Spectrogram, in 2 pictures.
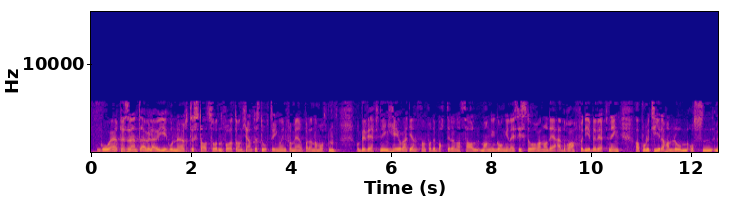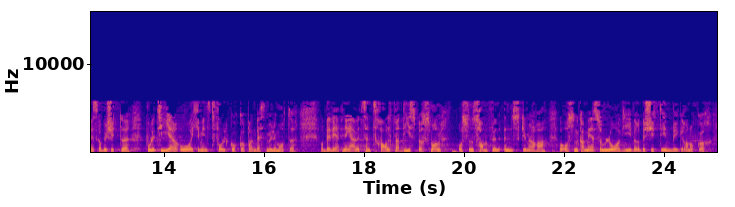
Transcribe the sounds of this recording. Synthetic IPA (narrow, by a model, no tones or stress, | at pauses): ɡuːəpʰɾɛsɪd̪ɛnt̪æʋɪlæɔjiːɦʊnøːɾt̪ʰɪlst̪ɑːt̪sʁoːd̪n̩fɔɾɑt̪hɑnçɛnt̪ɪst̪uːɾt̪ʰɪŋːɔɪnfɔɾmeːɾəpʰɔd̪ɛnːəmoːt̪n̩ | ʔɔbəʋeːpnɪŋɦɛɾjʊʋæɾt̪jɛnːst̪ɑnfɔd̪ɛbɑt̪ːɪd̪ɛnːəsɑːlmɑŋːəɡɔŋːəɾd̪æɪsɪst̪əoːɾənɔd̪ɛʔæ̰ɾbɾɑːfɔɾd̪iːbəʋeːpnɪŋʔɑ̰ʋpʰʊlɪt̪ʰiːəd̪ɛɦɑnd̪ləɾʊmɔsnmɛskɑlbəʂʏt̪ːəpʰʊlɪt̪ʰiːəɔɪçːəmɪnst̪fɔlkɔkːəɾpʰɔɛnbɛst̪mʉːlɪmoːt̪ʰəʔɔbəʋeːpnɪŋæɾjʊɛt̪sɛnt̪ʰɾɑːlt̪ʋæʁɖ̪iːspœʁsmoːlʔɔsːənsɑmfʉnːœnskəɾmɛɔɦɑːɔɔsːnkʰɑnmɛsɔmloːʋjiːʋəɾəbəʂʏt̪ːəɪnbʏɡəɾənɔkːəɾ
